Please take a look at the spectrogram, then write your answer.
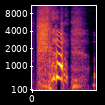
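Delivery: shrill burst of laughter; high squeal laugh. Real, not acted. Laughing at own joke.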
